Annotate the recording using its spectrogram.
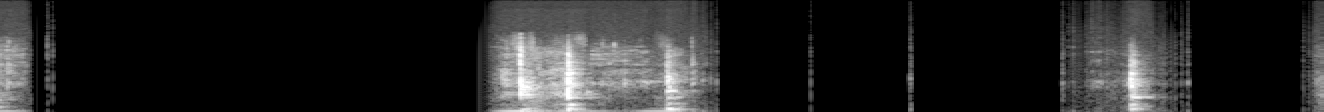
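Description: A ladle stirs liquid in a metal pot.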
